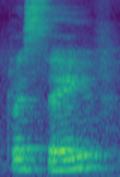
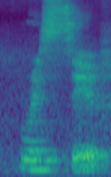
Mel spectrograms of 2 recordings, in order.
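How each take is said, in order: First: "Receive" as reh-SAYV; incorrect pronunciation. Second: "receive" as ri-SEEV; correct pronunciation. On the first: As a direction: say "Receive" with eh vowels. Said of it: "I will say each one incorrectly". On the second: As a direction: say "receive" with a long ee. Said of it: "then I'll say it correctly". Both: Shown as a demonstration.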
